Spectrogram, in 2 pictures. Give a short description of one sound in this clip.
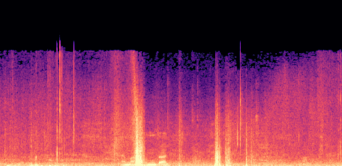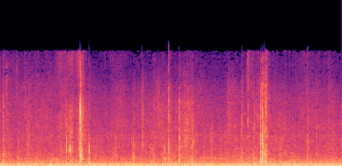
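Packages knock and rustle on a shelf.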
